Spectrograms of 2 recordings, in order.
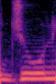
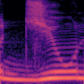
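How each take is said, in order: First: जून as "joon", no glide; oo pronunciation. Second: ज्यून with a y-glide, "jyoon"; wrong yoo pronunciation. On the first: Teacher giving the right reading, जून as "joon". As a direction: say जून with a clean long "oo". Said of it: "जून ही पढ़ते हैं". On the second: Teacher warning against a misreading, ज्यून as "jyoon". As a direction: slip a "y" into ज्यून. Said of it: "नहीं पढ़ेंगे". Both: Shown as a demonstration.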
